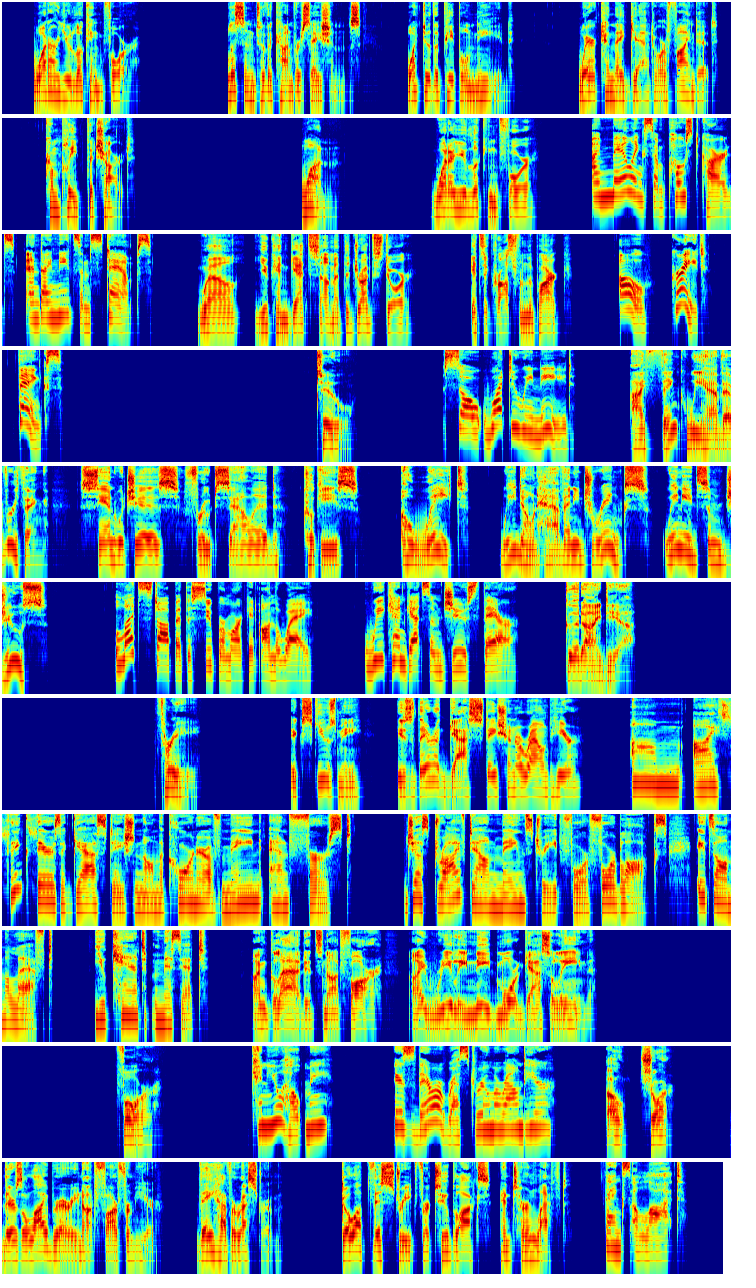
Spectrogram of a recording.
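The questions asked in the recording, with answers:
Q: What do the people need? Where can they get or find it?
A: Stamps, at the drugstore

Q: What do the people need? Where can they get or find it?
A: Juice, at the supermarket

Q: What do the people need? Where can they get or find it?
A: Gasoline, at the gas station

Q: What do the people need? Where can they get or find it?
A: A restroom, at the library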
